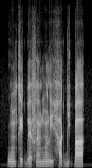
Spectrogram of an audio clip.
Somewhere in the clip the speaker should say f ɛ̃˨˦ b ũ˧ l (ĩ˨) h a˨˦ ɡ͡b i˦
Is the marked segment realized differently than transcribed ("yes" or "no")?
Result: yes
